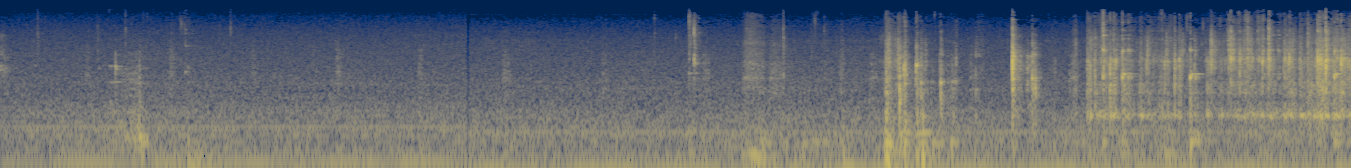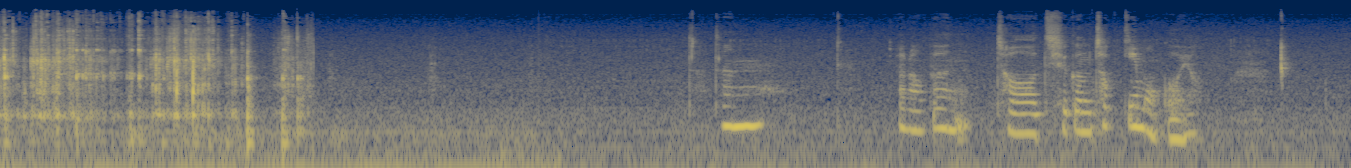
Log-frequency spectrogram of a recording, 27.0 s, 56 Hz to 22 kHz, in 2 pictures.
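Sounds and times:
granola rattling into a glass mug: 10.8 - 16.7.

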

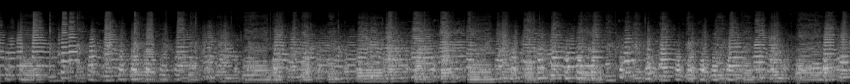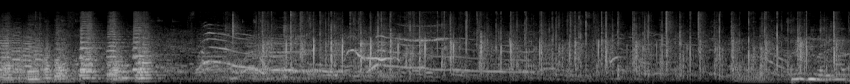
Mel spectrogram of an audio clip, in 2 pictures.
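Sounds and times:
brass band playing: 0.0 - 10.4.

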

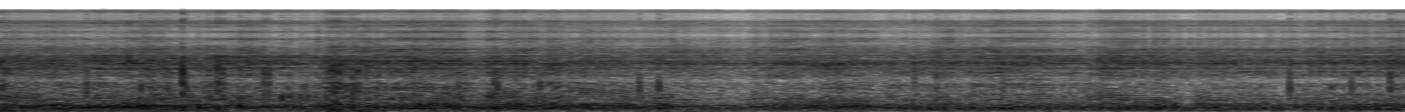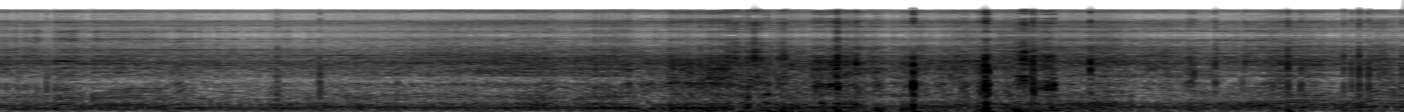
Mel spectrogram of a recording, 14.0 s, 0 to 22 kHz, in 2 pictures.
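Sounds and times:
dirt bike engines revving: 0.0 - 14.0.

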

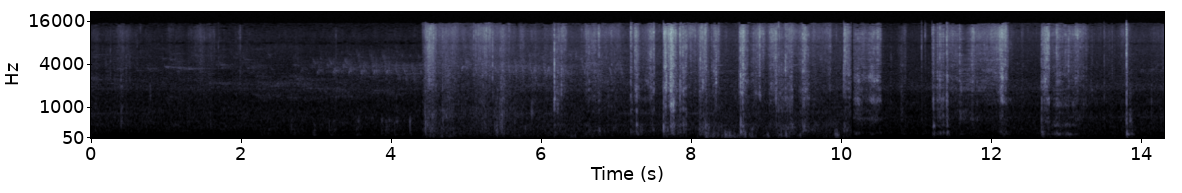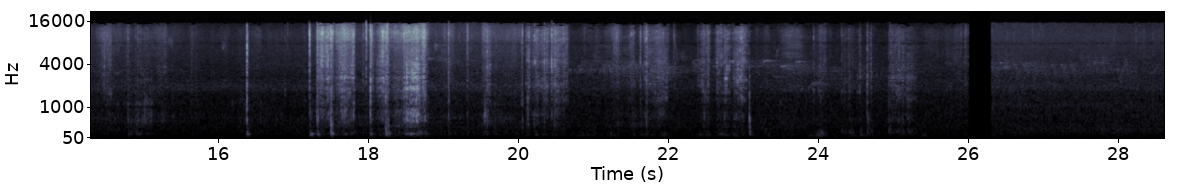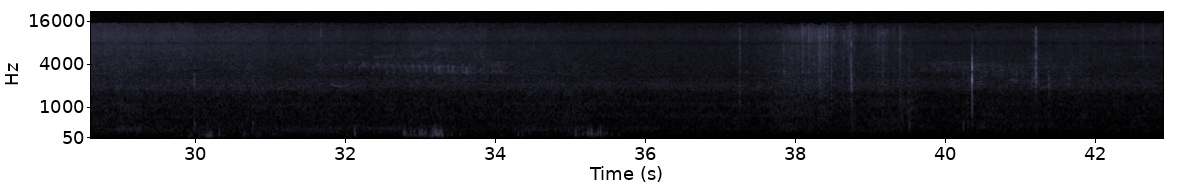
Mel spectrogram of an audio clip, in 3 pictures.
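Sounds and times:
rustling scraping and crackling: 4.4 - 15.4, 17.2 - 23.2, 37.7 - 39.6.

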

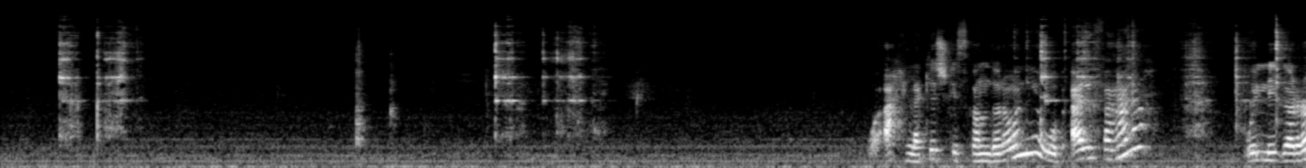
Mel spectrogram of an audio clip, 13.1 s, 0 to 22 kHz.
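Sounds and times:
metal spoon clinking on pan: 4.9 - 6.0, 10.2 - 13.0.

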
